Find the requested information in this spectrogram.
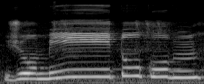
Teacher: کم میں غنہ نہیں کرنا، اظہار شفوی ہے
